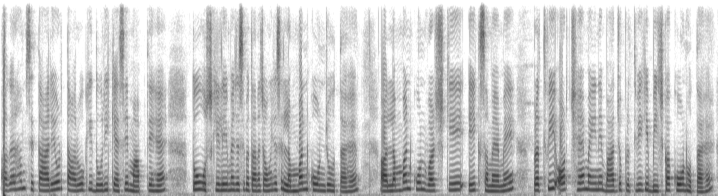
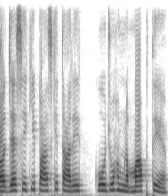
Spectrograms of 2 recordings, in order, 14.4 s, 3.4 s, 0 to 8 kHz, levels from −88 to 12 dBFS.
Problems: none marked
